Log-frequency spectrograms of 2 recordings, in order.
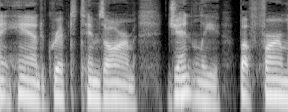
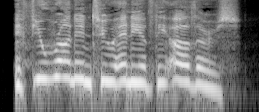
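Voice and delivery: tired, worn, weary voice, very high-pitched; 11 semitones higher than usual. The head speaks to the group, wearily. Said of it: "the head said wearily".

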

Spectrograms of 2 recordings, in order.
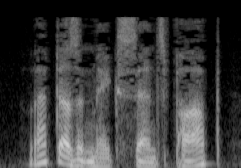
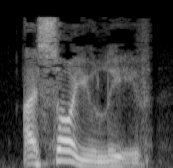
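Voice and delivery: plain reading voice

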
